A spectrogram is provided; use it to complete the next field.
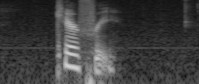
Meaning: Without cares or worries; free of concern or worries; without difficulty
- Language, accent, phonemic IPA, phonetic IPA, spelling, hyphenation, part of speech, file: English, US, /ˈkɛɚfɹi/, [ˈkɛɹ̩fɹɪi̯], carefree, care‧free, adjective, En-us-carefree.ogg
